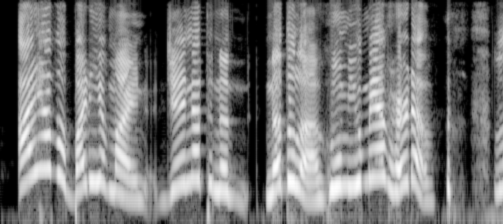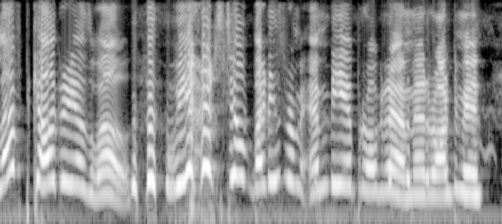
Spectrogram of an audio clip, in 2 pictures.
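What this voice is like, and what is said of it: Reads message in a different accent. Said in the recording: “Why did you just change to a different accent? ... I'm asking why your accent changed.”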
